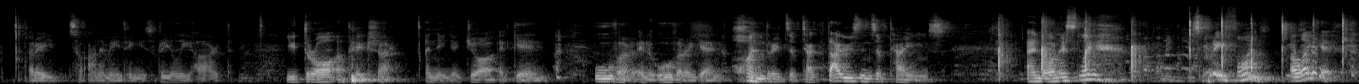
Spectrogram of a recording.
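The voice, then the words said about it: Put-on Scottish accent. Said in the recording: “I like to do Scottish impressions.”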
